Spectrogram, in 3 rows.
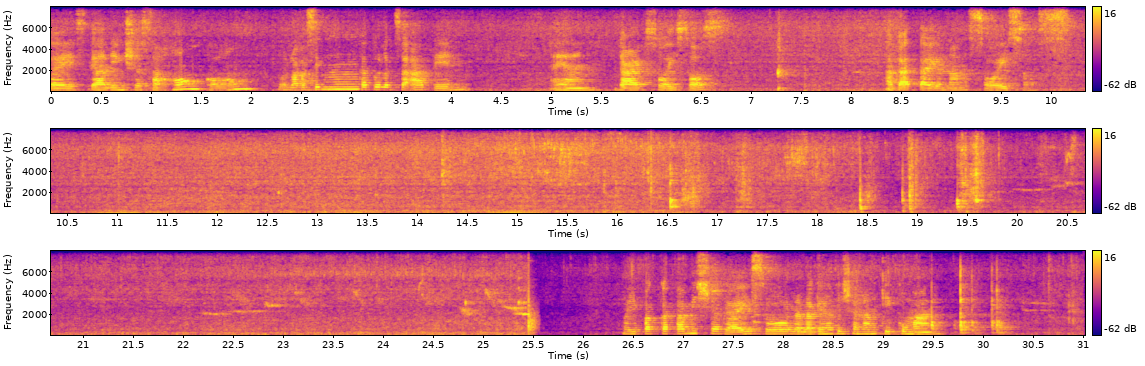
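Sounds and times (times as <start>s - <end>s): food sizzling in a pan: 5.9s - 23.0s
spatula scraping and knocking: 15.9s - 19.9s.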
